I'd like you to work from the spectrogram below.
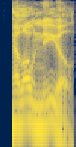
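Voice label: hello, male; trainer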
